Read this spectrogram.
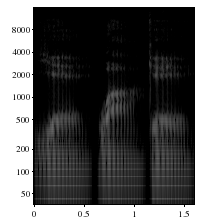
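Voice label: "yewake", concatenated syllables; Affixing experiment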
